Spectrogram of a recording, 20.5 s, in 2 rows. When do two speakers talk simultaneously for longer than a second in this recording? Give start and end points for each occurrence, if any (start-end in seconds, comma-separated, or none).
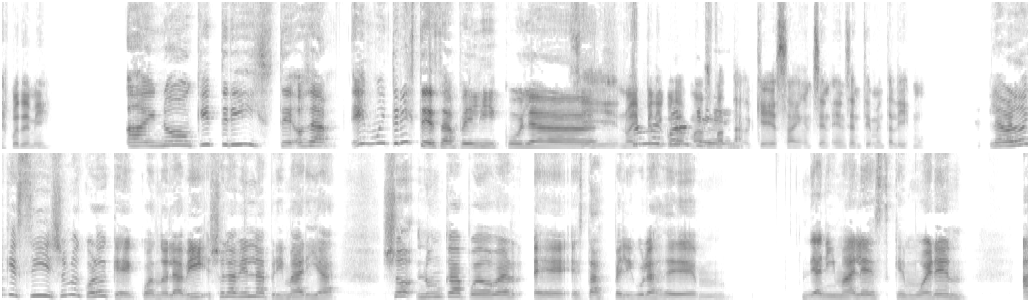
5.7-7.3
